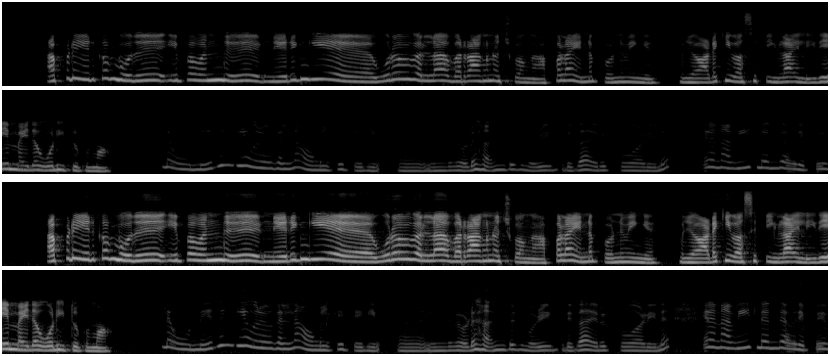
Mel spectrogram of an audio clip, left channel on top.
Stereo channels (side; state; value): left; quieter; 8.4 dB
